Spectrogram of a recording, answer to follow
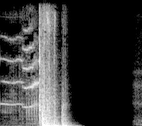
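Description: A wooden door squeaking on its hinges as it swings, then slammed shut with one loud, heavy thud about two-thirds of a second in.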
